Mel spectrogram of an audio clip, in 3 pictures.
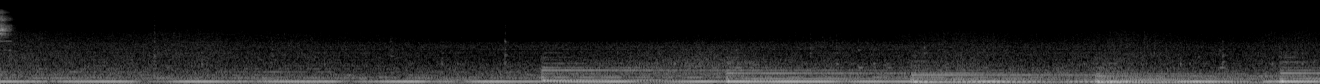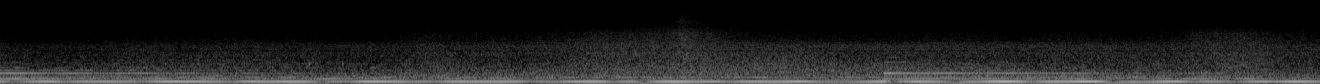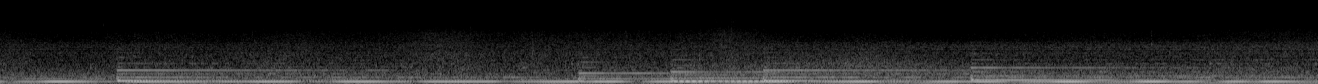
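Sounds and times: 
ocean waves washing in and drawing back: 0.0s - 39.5s
soft sustained musical tones: 0.0s - 39.5s.

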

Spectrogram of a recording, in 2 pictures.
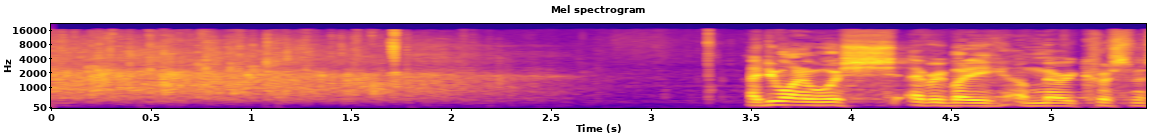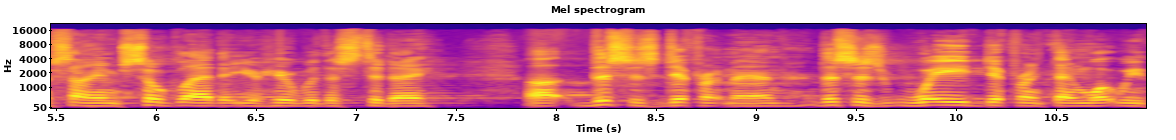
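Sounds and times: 
congregation applauding: 0.0s - 2.6s
speech: 3.5s - 10.9s.

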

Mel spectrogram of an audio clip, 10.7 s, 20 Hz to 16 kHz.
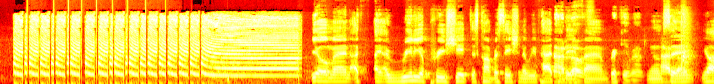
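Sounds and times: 
air horn sound effect blasts: 0.2s - 4.6s
speech: 4.7s - 10.7s.

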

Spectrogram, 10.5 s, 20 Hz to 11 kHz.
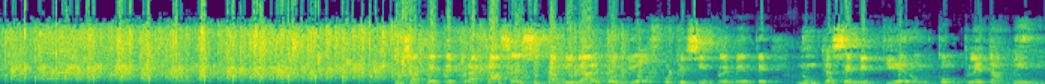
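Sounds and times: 
audience applauding: 0.0s - 6.9s
speech: 4.0s - 10.4s.

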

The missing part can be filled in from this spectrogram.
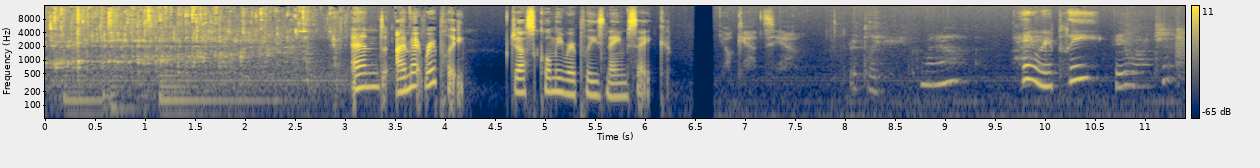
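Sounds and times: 
water poured into a glass at a dining table: 0.0s - 2.7s
speech: 3.1s - 6.3s, 9.8s - 11.3s.

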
